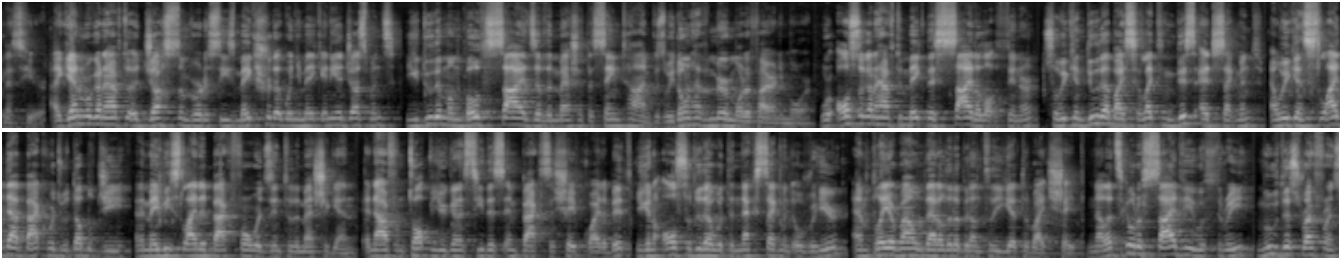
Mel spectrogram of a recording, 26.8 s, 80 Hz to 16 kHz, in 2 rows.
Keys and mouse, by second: 0.5 a, 0.5 b, 1.1 shift+middle drag, 4.3 g, 6.4 Tab, 8.1 z, 9.0 Tab, 10.0 middle drag, 10.3 z, 10.4 2, 10.7 right click, 11.0 middle click, 11.6 ctrl+right click, 12.7 middle click, 12.9 g, 16.9 Tab, 17.3 KP_7, 17.4 Tab, 18.3 z, 19.2 shift+middle click, 19.5 1, 19.6 a, 20.3 g, 21.8 Tab, 22.0-23.1 typing, 24.7 KP_3, 25.8 g.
